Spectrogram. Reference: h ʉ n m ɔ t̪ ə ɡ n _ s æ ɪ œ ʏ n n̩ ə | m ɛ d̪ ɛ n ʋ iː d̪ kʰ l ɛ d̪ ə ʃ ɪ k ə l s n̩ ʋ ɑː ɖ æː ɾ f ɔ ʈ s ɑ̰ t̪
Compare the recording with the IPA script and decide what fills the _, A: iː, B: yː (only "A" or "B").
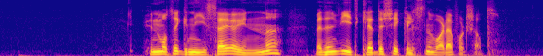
A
